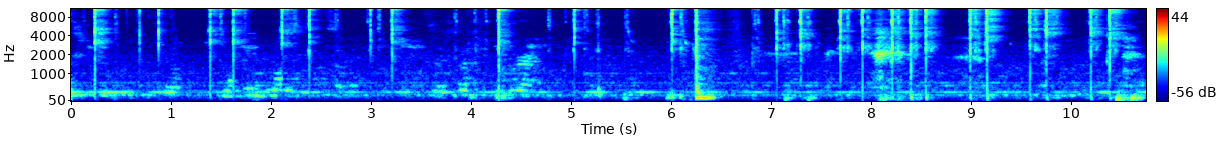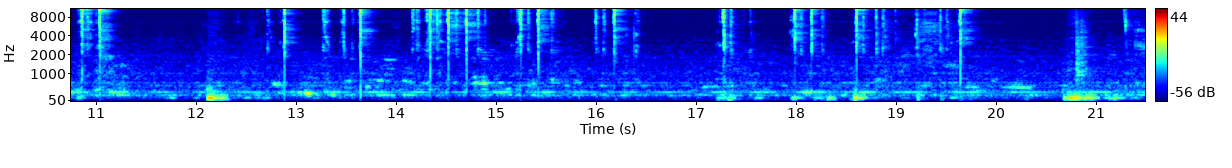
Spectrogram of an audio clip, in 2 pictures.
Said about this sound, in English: I'm going to go with my different scissors, and I'm just going to get those even edges out, okay, to frame your face.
